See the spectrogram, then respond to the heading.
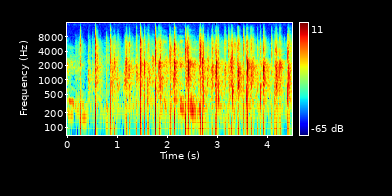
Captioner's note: audience applauding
